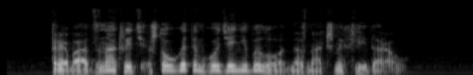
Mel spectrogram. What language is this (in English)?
Belarusian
